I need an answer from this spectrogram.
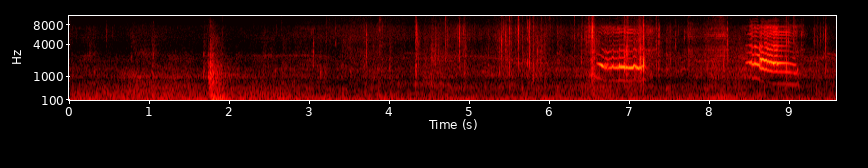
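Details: Cat island strays relaxing together in good order; after a thud and some scattered clicks, two short, bending meows come about two seconds apart near the end, over low outdoor hum.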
